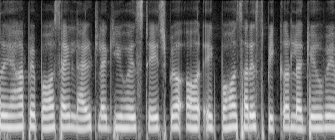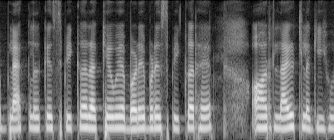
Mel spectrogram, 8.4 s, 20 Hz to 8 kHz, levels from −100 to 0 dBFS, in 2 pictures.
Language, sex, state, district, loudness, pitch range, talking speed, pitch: Hindi, female, Uttar Pradesh, Varanasi, -16 LUFS, 195-205 Hz, 235 wpm, 195 Hz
